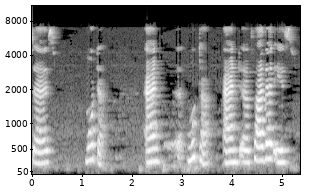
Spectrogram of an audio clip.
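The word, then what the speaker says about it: Mutter: In German मदर is pronounced as motor and Mutha and father is water.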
